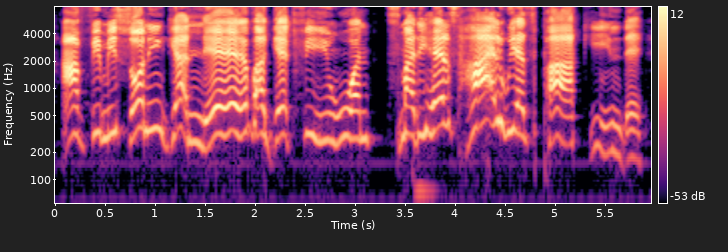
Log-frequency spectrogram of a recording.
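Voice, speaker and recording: Casting: woman as opinionated Jamaican granny, high and very sharp voice, indignant gossipy comic monologue. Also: unhurried, no room sound, studio quality, exaggerated voice. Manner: gossipy, exasperated, animated storytelling. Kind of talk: comic monologue rant in an audio story.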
